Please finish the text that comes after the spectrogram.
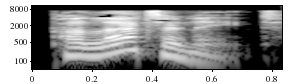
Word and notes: palatinate: British English

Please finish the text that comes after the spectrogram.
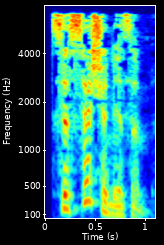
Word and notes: secessionism: British English

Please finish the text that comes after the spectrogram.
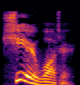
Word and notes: shearwater: British English

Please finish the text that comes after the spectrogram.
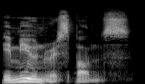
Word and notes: immune response: British English

